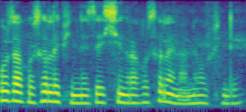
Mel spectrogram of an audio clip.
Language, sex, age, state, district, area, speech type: Bodo, female, 18-30, Assam, Baksa, rural, spontaneous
